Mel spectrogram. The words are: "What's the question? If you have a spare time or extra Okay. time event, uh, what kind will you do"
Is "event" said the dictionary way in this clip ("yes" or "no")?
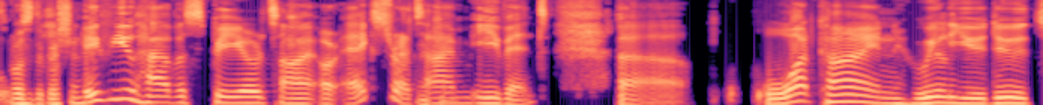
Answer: yes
